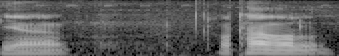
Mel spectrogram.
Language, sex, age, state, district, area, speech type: Assamese, male, 45-60, Assam, Udalguri, rural, spontaneous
